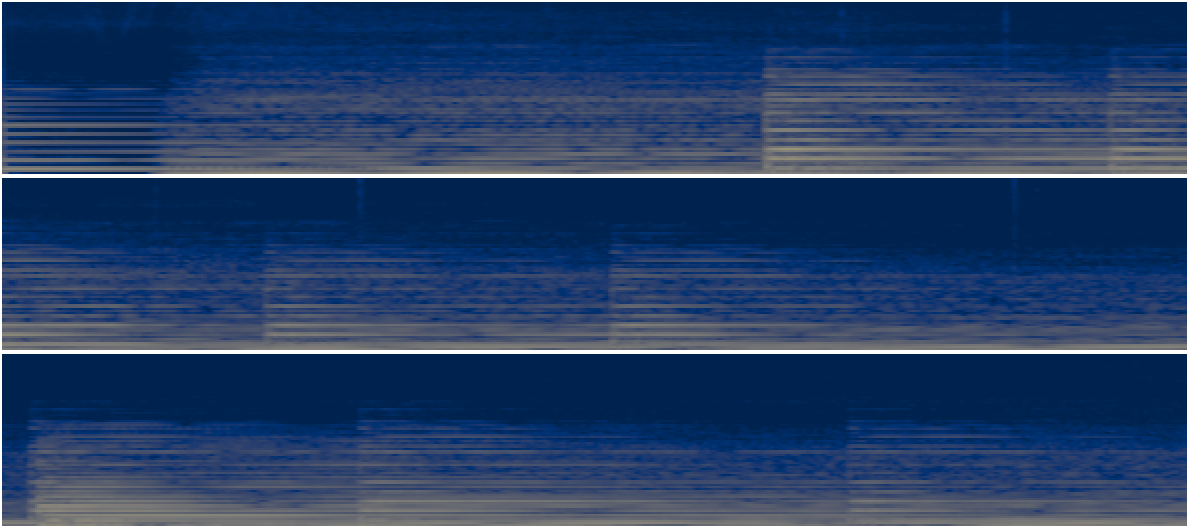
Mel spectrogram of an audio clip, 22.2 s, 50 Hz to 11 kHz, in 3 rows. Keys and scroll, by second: 2.8 space, 18.9 shift+a.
